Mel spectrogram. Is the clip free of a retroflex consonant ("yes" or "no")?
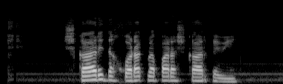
yes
